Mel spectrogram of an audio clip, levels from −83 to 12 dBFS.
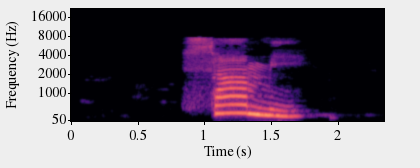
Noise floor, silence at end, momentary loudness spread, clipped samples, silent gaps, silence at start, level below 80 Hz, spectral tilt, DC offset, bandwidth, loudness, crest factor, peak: -72 dBFS; 0.65 s; 18 LU; under 0.1%; none; 0.85 s; -66 dBFS; -5 dB/octave; under 0.1%; 8 kHz; -14 LUFS; 18 dB; 0 dBFS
